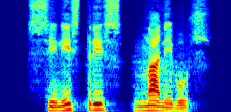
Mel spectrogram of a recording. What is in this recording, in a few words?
"sinistris Manibus", Latin; santillana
